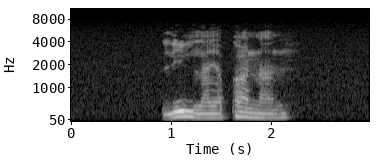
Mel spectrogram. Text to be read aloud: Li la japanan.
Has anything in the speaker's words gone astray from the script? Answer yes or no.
no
